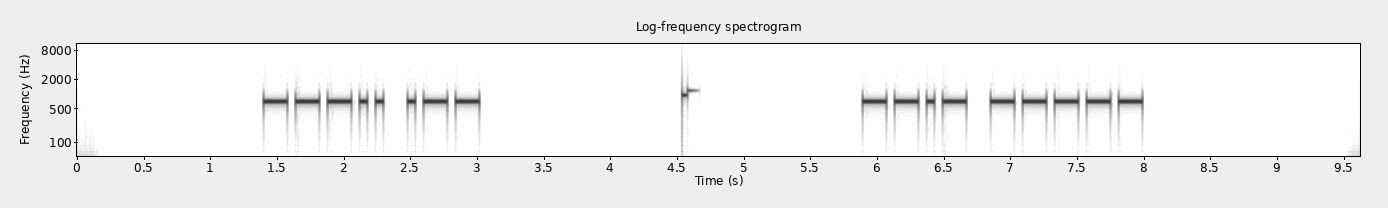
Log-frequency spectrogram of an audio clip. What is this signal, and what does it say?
Morse code, heard as a keyed tone, about 20 wpm, 700 Hz. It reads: 8 W Q 0
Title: Single-Letter Single-Number 20wpm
